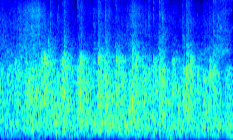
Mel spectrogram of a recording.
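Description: A crowd applauds steadily for several seconds, a dense, even wash of many hands clapping at a consistent loudness with no voices standing out.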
